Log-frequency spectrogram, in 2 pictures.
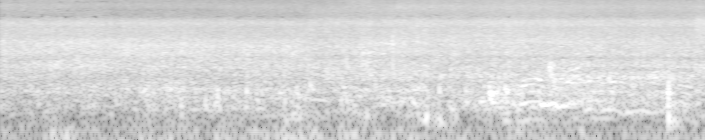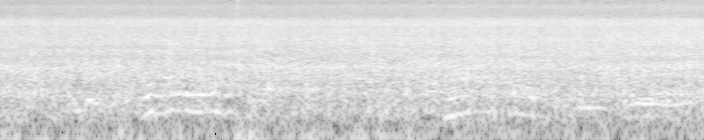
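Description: Small jungle waterfall pouring into a pool: a steady rush of falling water that grows a little louder about halfway through, with faint voices of people nearby.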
